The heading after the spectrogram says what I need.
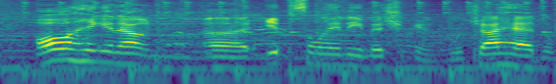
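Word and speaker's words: Ypsilanti: people from Mexico all hanging out in uh ipsan Michigan which I had to learn to pronounce last night cuz I kept saying it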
